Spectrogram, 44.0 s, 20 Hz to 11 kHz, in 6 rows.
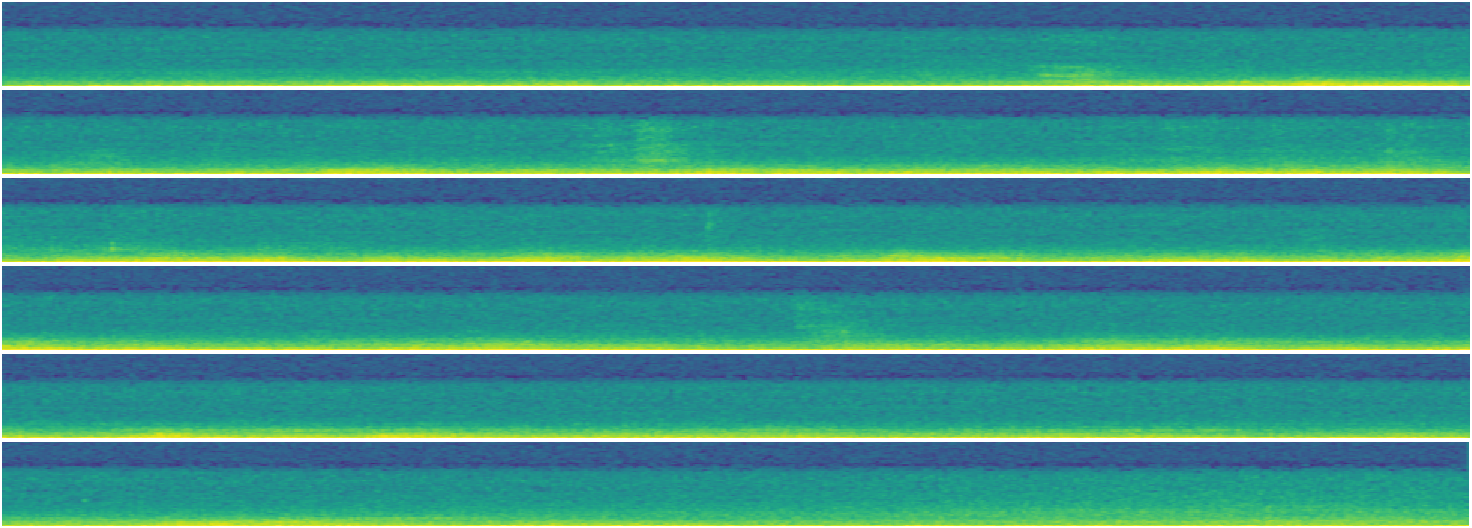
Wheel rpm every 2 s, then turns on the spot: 0, 0, 0, 0, 0, 0, 0, 0, 0, 0, 0, 0, 0, 0, 0, 0, 0, 0, 0, 0, 0, 0.
none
